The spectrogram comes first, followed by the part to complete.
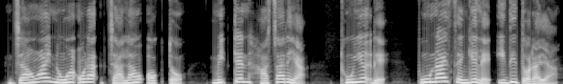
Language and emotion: Santali, neutral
